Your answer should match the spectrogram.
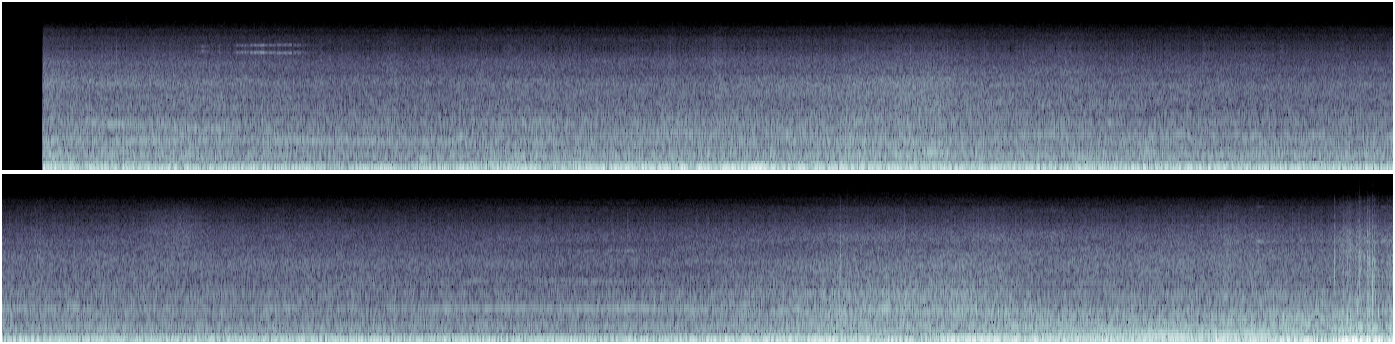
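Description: Inside a London double-decker bus: its diesel engine running with a steady low rumble and a faint whine, the low rumble growing louder over the last few seconds.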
